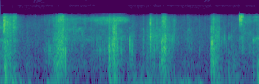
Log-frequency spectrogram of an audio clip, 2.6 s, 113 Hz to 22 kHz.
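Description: A person walks at a steady pace, each footstep a crisp, scuffing crunch repeating about twice a second, with no one talking, at half past ten in the morning on a day's walk of about 28 miles (over 40 kilometres).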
